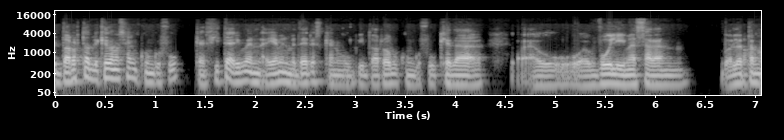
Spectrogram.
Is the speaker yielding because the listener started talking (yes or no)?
yes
